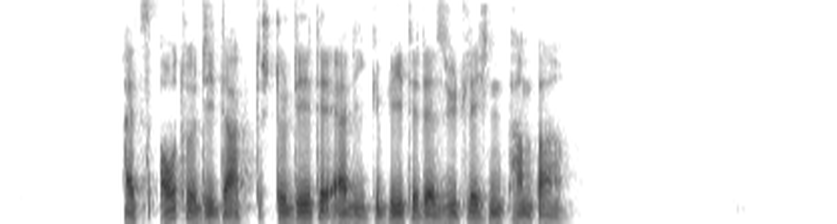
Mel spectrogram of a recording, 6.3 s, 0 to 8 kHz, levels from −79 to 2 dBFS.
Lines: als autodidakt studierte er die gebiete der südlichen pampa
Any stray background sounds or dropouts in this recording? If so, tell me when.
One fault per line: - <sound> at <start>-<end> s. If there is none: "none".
none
